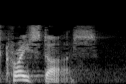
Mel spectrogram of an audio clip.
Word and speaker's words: chrestos: This is Christos. This is not Christos, it's Christos. That's a eta there. C-H-R-E-S-T-O-S. Pronounced like a long English A. Christos.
